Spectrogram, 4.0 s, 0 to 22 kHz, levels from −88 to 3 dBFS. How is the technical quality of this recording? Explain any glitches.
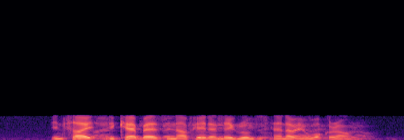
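The recording has one persistent glitch, an echo with no canceller, running under telephone-band speech whose content stops at about 3.8 kHz.

Throughout the clip, every phrase returns around a fifth of a second later as a thinner copy about 18 dB quieter. The far end's loudspeaker leaks into its microphone and nothing subtracts it. On a spectrogram, each syllable's pattern repeats shifted right and fainter. The waveform shows small trailing bursts.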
